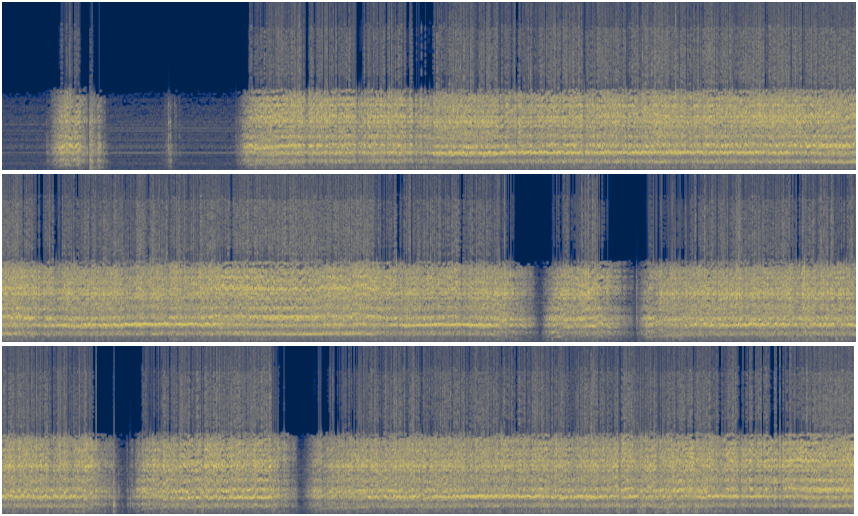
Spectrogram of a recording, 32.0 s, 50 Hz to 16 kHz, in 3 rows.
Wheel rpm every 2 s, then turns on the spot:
30, 80, 230, 230, 230, 220, 230, 220, 150, 140, 210, 140, 150, 210, 220, 220.
16-18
